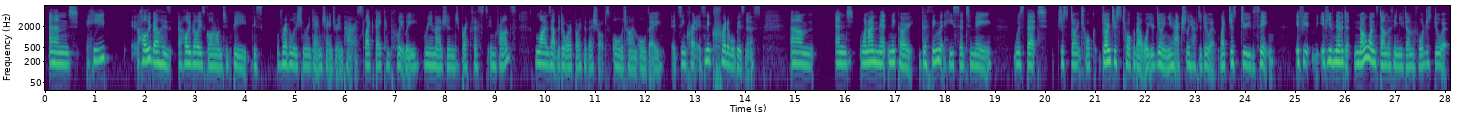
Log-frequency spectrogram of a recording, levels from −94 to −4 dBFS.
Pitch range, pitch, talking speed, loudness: 155-185 Hz, 170 Hz, 210 wpm, -39 LUFS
